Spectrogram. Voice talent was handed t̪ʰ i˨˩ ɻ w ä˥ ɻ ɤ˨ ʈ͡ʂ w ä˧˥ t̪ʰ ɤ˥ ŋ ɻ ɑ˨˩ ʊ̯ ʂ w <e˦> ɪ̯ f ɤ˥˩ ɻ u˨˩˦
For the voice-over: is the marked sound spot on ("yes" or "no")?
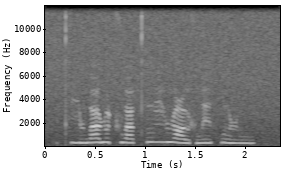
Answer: yes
